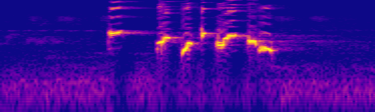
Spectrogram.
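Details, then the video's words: Red-whiskered bulbul from Thailand, a song used to teach young birds: one clear whistle followed by a rapid rollicking string of about five warbled notes that dip and rise. "นกปรอดหัวจุก Thailand Bird: เสียงดีมาก (สอนลูกไก่) เต็ม - ฝึกร้องเพลงร้องเพลงยอดหรือเสียงบิด"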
